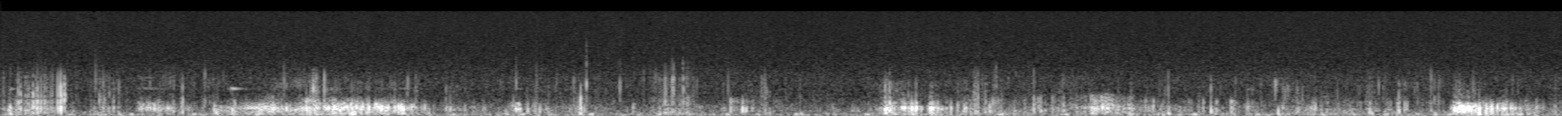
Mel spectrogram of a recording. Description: And The Like Good Stomach Gurgle, This My Hungriness Good.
